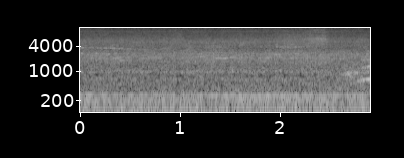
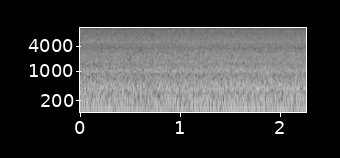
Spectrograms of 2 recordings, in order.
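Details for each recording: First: Mercedes-Benz W204/W212 four-cylinder after repair and clearing combustion misfire fault codes: steady even idle hum with no stumbles, no check engine light or new codes; normal smooth idle. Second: Mercedes-Benz W204/W212 four-cylinder with poor pickup, running on three cylinders: an uneven, shaky idle with a stumbling beat, the engine visibly shaking.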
